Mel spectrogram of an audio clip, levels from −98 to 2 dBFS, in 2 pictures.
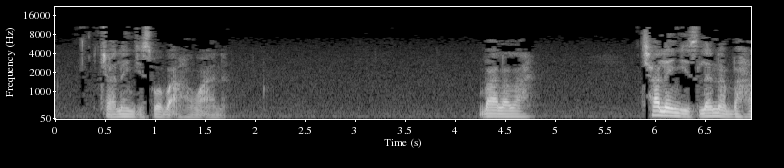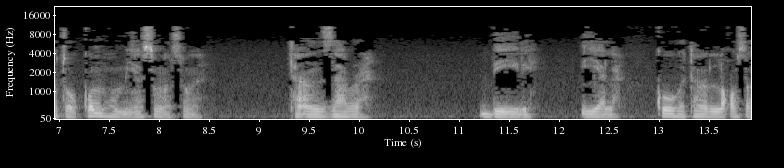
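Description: MP3 compression runs throughout this speech clip: everything above 10.5 kHz is missing, and the heavy swirly artefacts likely come from a starved bitrate near 32 kbps.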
